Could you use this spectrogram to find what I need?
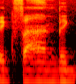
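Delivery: imitated Irish accent. Retelling a fan who spoke to him last night: imitating an Irish accent. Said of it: "like, an Irish accent last night".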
